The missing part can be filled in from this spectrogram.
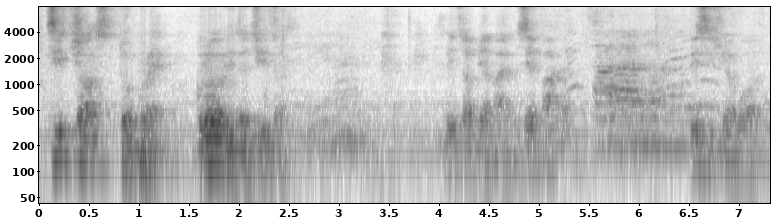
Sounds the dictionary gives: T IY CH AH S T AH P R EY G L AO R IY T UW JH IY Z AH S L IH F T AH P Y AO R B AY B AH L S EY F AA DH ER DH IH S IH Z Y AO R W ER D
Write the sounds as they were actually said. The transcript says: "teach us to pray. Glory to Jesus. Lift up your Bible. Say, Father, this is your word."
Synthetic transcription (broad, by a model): T IY CH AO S T AH P R EY G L AO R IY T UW JH IY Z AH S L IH T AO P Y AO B AY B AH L S EY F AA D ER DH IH S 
